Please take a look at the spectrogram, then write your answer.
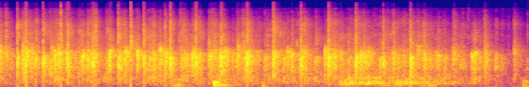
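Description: An audience applauds steadily, a dense patter of many hands clapping at once, fairly loud, sustained for several seconds without pause, welcoming a guest up to join the hosts.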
